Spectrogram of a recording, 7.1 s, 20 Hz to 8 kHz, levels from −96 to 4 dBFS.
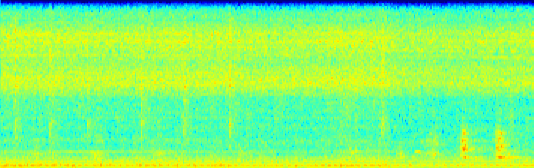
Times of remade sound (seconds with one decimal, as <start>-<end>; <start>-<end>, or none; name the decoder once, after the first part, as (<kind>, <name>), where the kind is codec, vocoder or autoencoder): none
